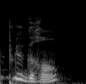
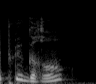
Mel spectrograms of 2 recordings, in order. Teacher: you don't pronounce the final D, will be exactly the same as the plural form for the masculine, grand.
